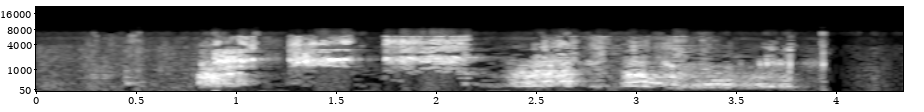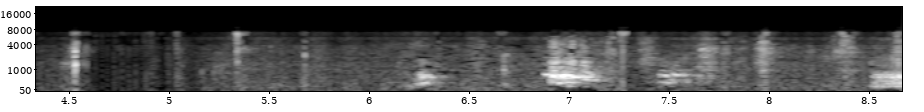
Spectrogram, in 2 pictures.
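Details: Shiba Inu puppies giving a burst of sharp, rapid yelps and whines in quick irregular succession, then scattered softer squeaks and whimpers after a brief lull.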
